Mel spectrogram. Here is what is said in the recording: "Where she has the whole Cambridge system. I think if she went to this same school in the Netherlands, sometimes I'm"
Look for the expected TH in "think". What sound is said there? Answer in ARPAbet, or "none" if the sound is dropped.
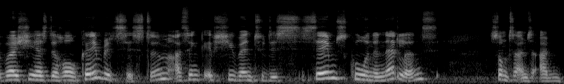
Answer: TH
